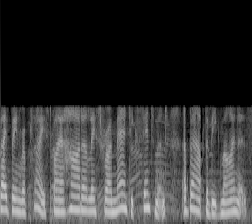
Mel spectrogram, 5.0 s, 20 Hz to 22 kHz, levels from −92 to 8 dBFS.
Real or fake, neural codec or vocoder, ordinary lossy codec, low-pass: real; none; AAC, 32 kbps; 3.6 kHz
